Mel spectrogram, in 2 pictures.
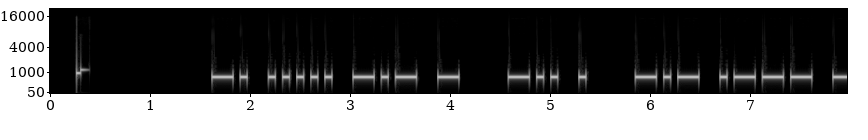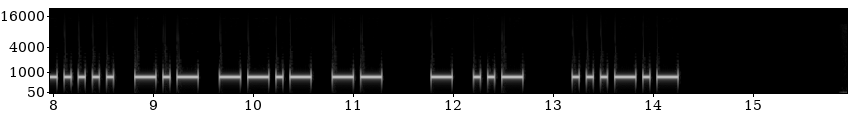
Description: Morse code, heard as a keyed tone, about 17 wpm, 700 Hz. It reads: N5KT DE KJ6KQM TU <SK>
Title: Practice QSO - Exchange 4 - Ending - 17wpm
